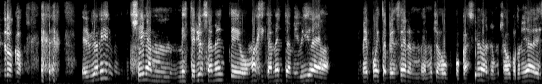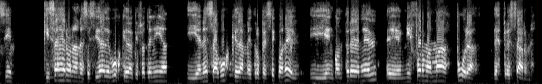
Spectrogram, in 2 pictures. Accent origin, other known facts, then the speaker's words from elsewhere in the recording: Rosario, Santa Fe, Argentina; also born or lived in Granadero Baigorria / Fray Luis Beltrán / Santiago del Estero; ya en Rosario. Nací en Granadero Baigorria, viví en Fray Luis Beltrán, casa de mis abuelos, hasta los tres años. Y después ya me vine a Rosario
